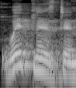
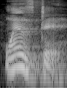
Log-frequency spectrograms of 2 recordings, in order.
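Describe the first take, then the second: First: The first d sound is clearly pronounced. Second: The first d sound is left silent. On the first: The speaker calls it wrong. "ডিটা উচ্চারণ হয় না, এই জন্য হয় ওয়েডনেসডে না হয়ে" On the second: The speaker calls it right. "সঠিক উচ্চারণটা হয় ওয়েডনেসডে"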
